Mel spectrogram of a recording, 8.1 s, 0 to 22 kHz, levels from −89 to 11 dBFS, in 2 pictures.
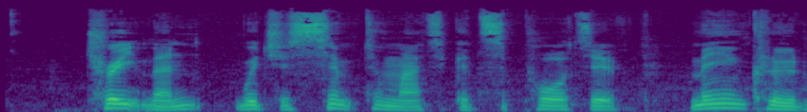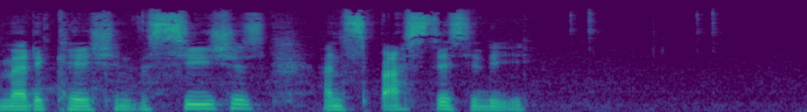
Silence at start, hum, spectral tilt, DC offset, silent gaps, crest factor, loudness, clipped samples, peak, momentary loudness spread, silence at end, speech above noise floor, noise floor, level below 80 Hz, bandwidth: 0.45 s; none; -4 dB/octave; under 0.1%; none; 22 dB; -27 LUFS; under 0.1%; -6 dBFS; 10 LU; 1.4 s; 41 dB; -68 dBFS; -62 dBFS; 16 kHz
